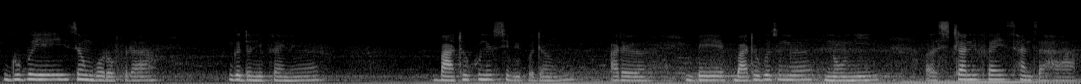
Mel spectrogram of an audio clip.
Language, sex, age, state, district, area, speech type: Bodo, female, 18-30, Assam, Baksa, rural, spontaneous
